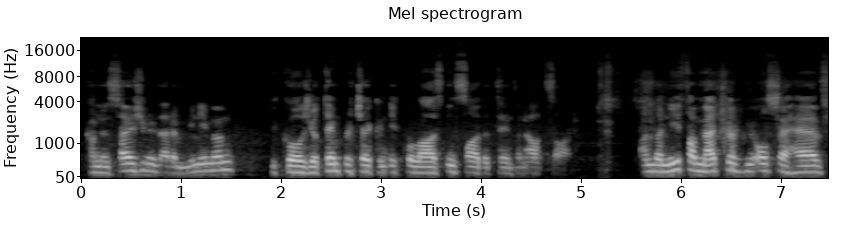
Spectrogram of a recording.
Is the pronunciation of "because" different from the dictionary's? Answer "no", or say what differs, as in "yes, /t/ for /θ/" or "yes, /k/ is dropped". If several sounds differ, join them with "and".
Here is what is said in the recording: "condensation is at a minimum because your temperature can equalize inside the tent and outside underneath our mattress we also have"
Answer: no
